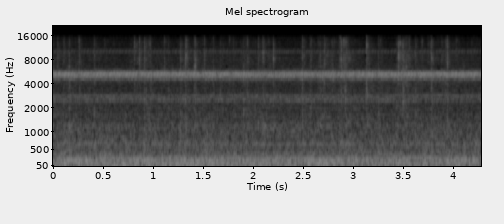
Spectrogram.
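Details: A continuous shrill cricket trill holds a single high pitch after a storm has passed. An air conditioner drones low and heavy throughout, and a few soft clicking specks break in.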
